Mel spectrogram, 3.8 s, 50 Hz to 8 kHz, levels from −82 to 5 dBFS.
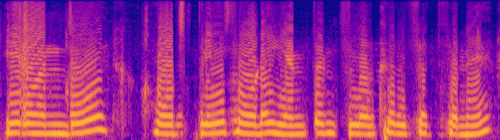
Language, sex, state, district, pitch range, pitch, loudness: Tamil, female, Tamil Nadu, Namakkal, 190-210 Hz, 200 Hz, -12 LUFS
